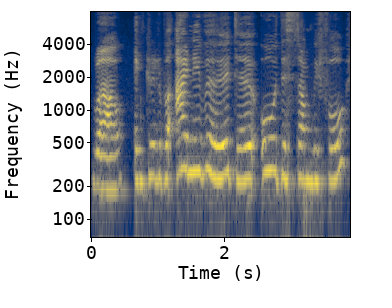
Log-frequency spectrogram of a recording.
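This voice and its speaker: A woman with a South African Afrikaans accent hosting a talk show in a gushing, affectionate, halting way. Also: fairly high pitch. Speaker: show host.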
